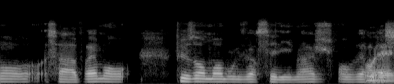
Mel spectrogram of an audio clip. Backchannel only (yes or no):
no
